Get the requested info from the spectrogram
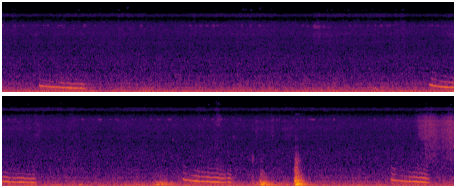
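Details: Sleeping pet cat at home snoring with soft, whining 'kuu' notes, each a short falling squeak; four come at irregular gaps of several seconds, with a few dull thumps between the last ones.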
